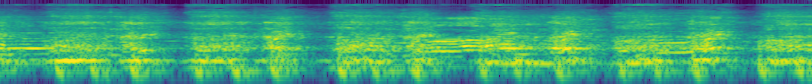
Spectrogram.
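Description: Men's voices chanting together in a Sufi dhikr ('imara), the sung lines riding over a fast, even pulse.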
